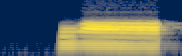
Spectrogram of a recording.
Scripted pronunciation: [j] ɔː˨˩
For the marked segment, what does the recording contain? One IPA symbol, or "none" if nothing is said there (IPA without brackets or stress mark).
w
